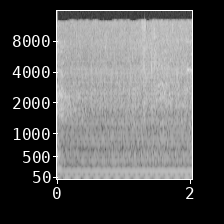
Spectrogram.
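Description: Steady low electrical mains hum in the sound system's feed, with no other events.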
